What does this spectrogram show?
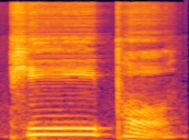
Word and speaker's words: people: the long e sound the digraph e o is read as e this word is people people people the letters e o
